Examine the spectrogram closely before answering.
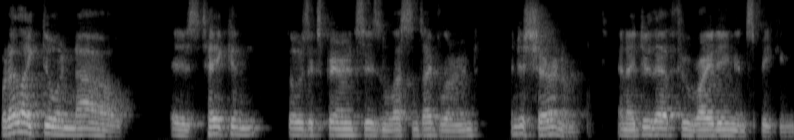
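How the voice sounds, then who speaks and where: A man with a normal speaking voice talks at a moderate pace and medium pitch, with fairly even intonation. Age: 60s. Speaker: former Navy SEAL, author and adventure racer. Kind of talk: podcast interview.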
